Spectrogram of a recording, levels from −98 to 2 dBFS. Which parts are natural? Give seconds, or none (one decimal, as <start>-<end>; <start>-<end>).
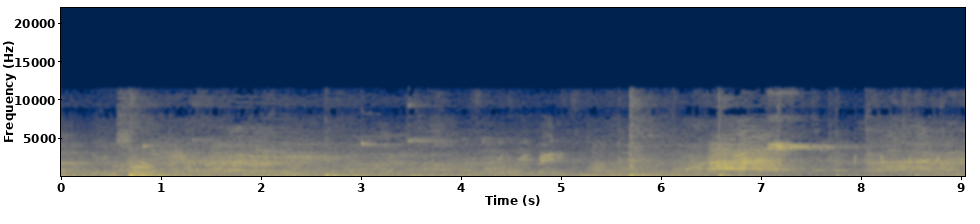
0.0-5.5; 6.2-9.0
